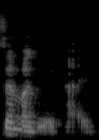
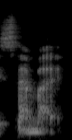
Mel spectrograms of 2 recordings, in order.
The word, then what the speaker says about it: semaglutide: It's semaglutide. Semaglutide. Yeah. That's why I want to say semi-glutide.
